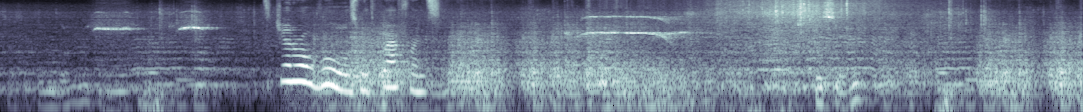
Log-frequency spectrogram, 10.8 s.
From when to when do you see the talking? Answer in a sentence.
The talking can be heard from 2.8 to 4.4 s.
